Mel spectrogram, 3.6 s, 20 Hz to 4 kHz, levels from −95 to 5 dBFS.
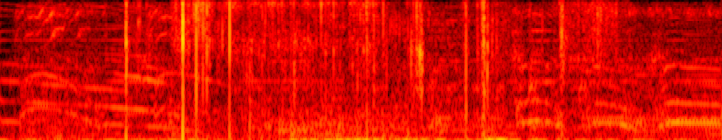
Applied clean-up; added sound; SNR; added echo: neural separator model SepFormer WHAMR!.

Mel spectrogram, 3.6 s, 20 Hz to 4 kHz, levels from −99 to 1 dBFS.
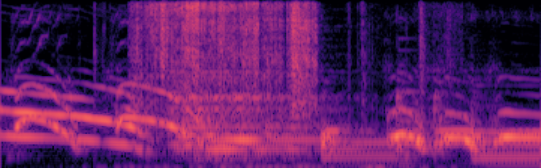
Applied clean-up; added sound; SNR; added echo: none; Tearing; 7 dB; reverberation time 0.3 s.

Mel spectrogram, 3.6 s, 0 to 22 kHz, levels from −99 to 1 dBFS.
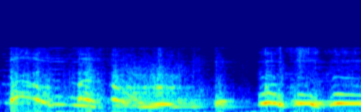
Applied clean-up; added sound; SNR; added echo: neural separator model SepFormer DNS4.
